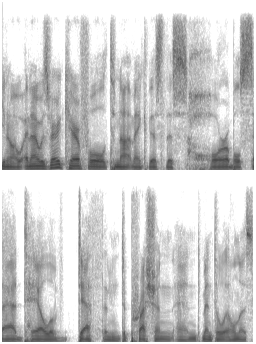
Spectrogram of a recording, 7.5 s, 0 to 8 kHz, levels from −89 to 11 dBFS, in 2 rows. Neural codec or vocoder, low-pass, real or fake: none; 7.2 kHz; real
